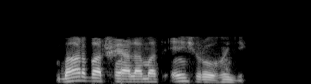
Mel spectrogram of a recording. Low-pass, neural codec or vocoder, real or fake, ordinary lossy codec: 3.6 kHz; none; real; MP3, 24 kbps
